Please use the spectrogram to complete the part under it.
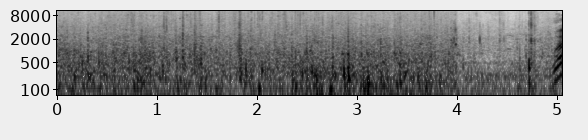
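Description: Horse hooves clop on the ground.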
